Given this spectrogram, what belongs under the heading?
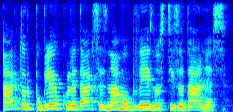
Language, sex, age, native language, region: Slovenian, female, 30-49, Slovenian, Gorenjska region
